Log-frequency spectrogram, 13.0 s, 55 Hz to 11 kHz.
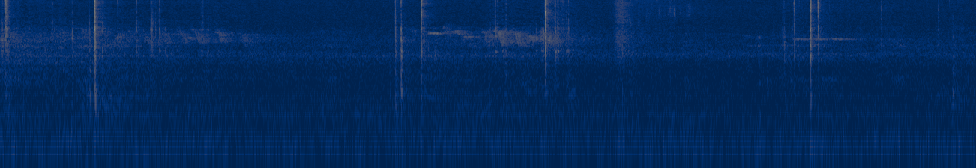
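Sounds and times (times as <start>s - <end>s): small plastic clicks and taps: 0.0s - 2.9s, 5.2s - 5.9s, 6.5s - 7.8s, 10.4s - 11.1s.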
